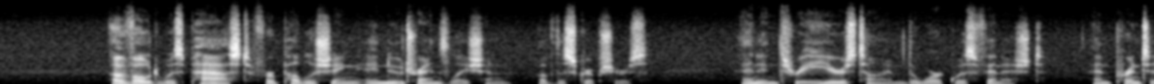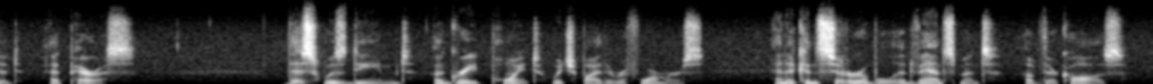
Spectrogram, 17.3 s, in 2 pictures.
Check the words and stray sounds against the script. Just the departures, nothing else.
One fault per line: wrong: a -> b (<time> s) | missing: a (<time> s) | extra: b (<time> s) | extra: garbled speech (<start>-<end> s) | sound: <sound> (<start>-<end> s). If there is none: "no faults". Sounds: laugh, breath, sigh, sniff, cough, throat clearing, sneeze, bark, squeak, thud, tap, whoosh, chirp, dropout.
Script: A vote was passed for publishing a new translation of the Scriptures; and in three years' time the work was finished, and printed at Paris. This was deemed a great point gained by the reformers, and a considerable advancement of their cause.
wrong: gained -> which (12.8 s)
